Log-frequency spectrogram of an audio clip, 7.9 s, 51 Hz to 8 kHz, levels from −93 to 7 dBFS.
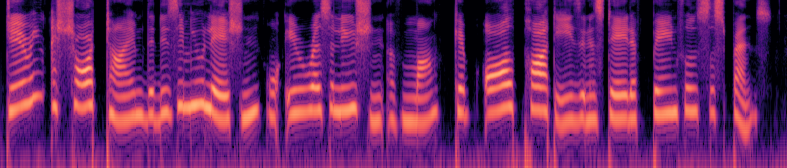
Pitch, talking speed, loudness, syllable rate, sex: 265 Hz, 145 wpm, -19 LUFS, 4.7 syllables/s, female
